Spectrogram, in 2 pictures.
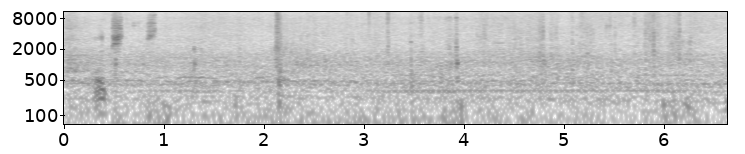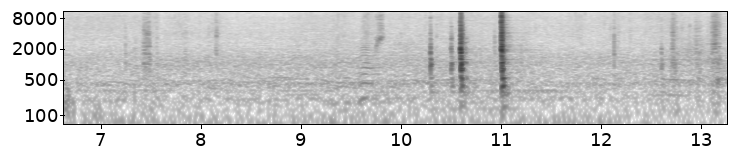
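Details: Buzzing of a honey bee colony as hives are opened for a late-summer check on 22/09, a continuous droning hum with a faint pitch band, broken by occasional loud knocks and clatters, strongest near the end.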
